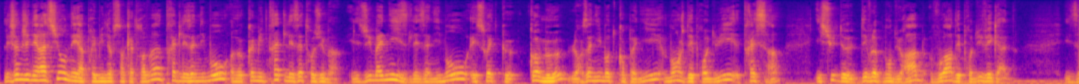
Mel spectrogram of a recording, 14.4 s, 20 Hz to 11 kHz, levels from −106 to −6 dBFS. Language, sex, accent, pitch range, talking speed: English, male, French, 125-155 Hz, 175 wpm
